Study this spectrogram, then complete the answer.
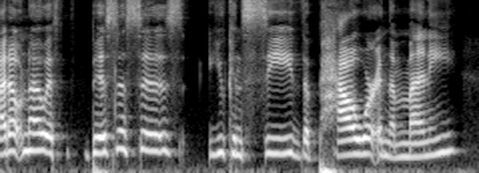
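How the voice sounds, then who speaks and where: A bright, sharp, animated tone with ordinary pitch variation, in a very clean recording with a silent background. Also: woman. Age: 40s. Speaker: podcast co-host. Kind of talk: casual chat.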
